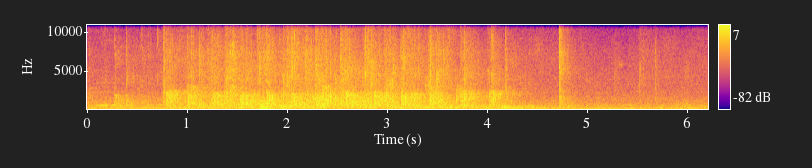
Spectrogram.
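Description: Audience applauding: the clapping swells about a second in, holds for about three seconds and dies away, leaving a few stray claps.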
